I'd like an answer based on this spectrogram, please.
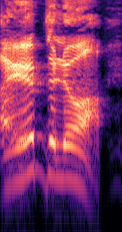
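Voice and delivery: high, rough, loud, raw tough-guy scream. Quote what Sylvester Stallone screams in Judge Dredd, with a Sylvester Stallone scream. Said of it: "he screams".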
